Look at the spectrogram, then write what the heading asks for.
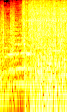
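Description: Gunfire bursts from Lex Luthor's weapon demonstration in the animated Superman series: after a brief quiet start, a loud dense rattle of rapid shots erupts and continues without pause to the end.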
